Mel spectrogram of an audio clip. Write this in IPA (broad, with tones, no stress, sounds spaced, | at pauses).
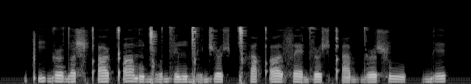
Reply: pʼ i˥˨ ɡ ə˞˥˨ d ʌ˥˨ ʂ qʼ ə˞˨˦ kʼ ɑ˥˨ m ɡ͡ǀ ʊ˨˦ d͡z ɪ˨˦ m ɡ͡ǀ ɪ˨˦ d͡ʒ ə˞˥˨ ʃ ǀʰ ə˥˨ qʼ u˥˨ ə̯ f ɛ˥˨ d͡z ə˞˥˨ ʃ qʼ ɛ˨˦ b d ə˞˨˦ ʂ u˥˨ | b ɪ˨˦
